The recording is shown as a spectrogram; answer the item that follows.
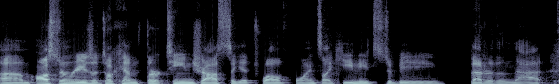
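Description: Here is a man with a plain, everyday voice. His medium pitch and fairly even intonation come at a moderate pace. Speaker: sports journalist guest. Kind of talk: casual sports chat.

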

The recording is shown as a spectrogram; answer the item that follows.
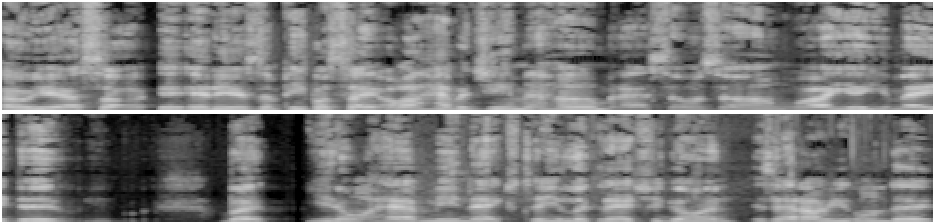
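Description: A man with a North Carolina accent and a very deep, low-pitched voice. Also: ordinary pitch variation. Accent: Southern US (North Carolina coastal). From US South, Outer Banks of North Carolina. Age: 60s. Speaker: heart attack survivor, car dealership owner. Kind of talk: casual interview. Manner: blunt, outspoken.

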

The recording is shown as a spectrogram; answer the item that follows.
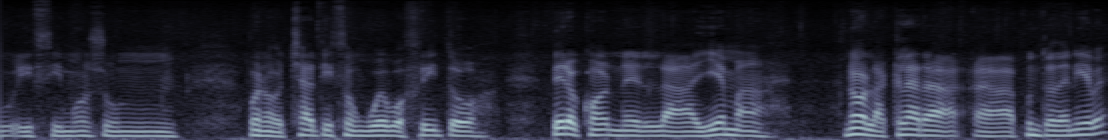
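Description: A man's medium-pitched voice, dark and mellow in tone, at a fairly slow pace with fairly even intonation, on a very clean recording with a silent background. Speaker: podcaster. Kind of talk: casual monologue. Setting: outdoors walking the dog. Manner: halting.

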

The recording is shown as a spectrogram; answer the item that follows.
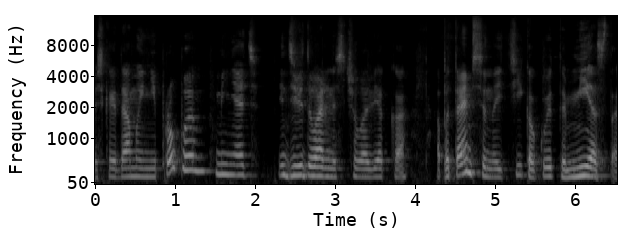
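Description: A woman's normal speaking voice at a medium pitch, with lively intonation at a fairly slow pace. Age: 20s. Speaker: psychologist, podcast co-host. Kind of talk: casual chat.

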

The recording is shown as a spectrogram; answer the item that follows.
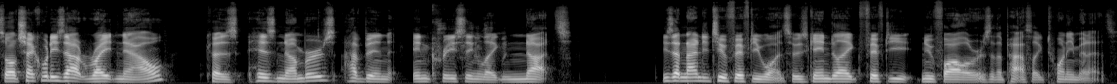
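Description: A man with a Canadian accent has an unremarkable speaking voice, medium in pitch, with ordinary pitch variation and a moderate pace. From Canada. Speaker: podcast co-host and travel videographer. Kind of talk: casual chat. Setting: studio.

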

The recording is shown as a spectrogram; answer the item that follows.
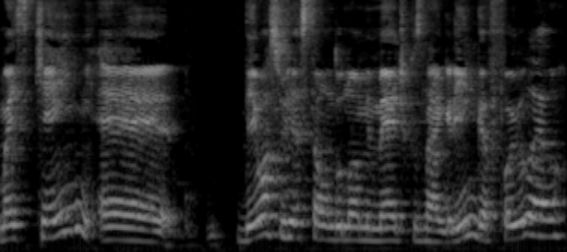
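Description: There is audible room echo as a man speaks in a high pitch with ordinary pitch variation. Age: 20s. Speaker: medical student. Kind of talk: casual chat.

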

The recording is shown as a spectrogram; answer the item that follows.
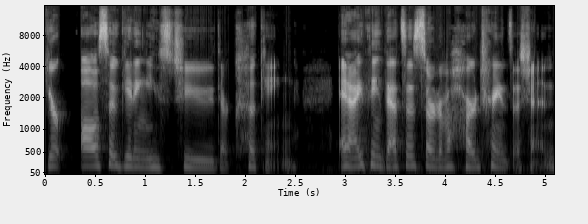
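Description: With a slight Southern US accent, a woman speaks at a moderate pace and medium pitch, her bright, sharp tone and fairly even intonation captured in a very clean recording with a silent background and a dry, close sound with no echo. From Southeast Texas. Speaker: podcast co-host. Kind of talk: casual chat.

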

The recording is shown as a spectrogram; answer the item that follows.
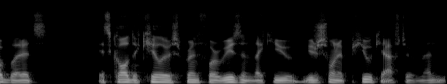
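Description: A man with a French Canadian accent at a fairly quick pace, fairly even intonation, a dry, close sound with no echo, and a very clean recording with a silent background. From Montreal, Canada. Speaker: celebrity fitness coach. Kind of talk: casual interview conversation. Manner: conversational, hesitant with fillers.

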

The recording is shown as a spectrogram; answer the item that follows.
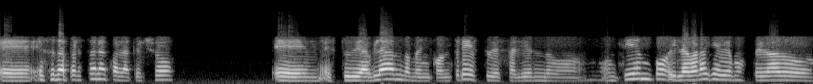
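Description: A woman talks at a moderate pace in an ordinary speaking voice. Her medium pitch shows ordinary pitch variation. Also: dry, close sound with no echo. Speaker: caller. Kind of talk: casual chat with radio host. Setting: phone call to radio show.

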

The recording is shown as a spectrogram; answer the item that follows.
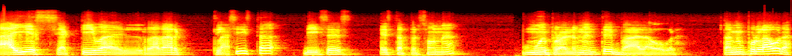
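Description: With a Mexican accent, a man at medium pitch talks at a fairly slow pace and uses lively intonation. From Mexico, another state. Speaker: podcast host. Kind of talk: casual chat.

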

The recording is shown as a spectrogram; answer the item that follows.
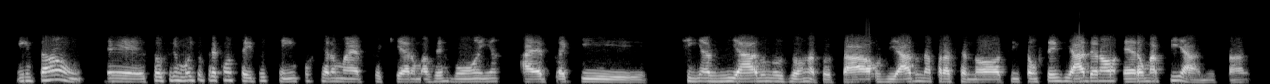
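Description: The man's pitch is fairly high, with ordinary variation. He keeps a moderate pace. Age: 20s. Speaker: dance teacher. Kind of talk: interview. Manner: halting.

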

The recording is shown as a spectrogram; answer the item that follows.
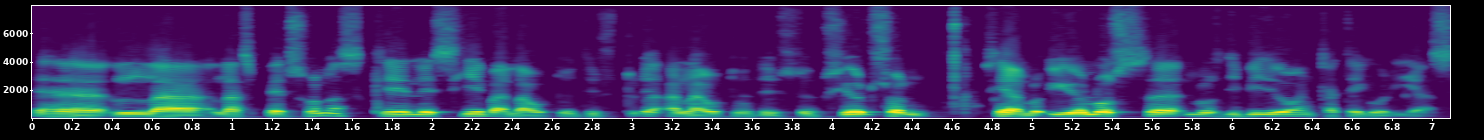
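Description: Speaking at a very slow pace with hardly any pauses, a man's medium-pitched voice has a dark, mellow tone. His loudness swings widely. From northern Morocco (Larache). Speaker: terrorism and radicalization expert. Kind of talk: interview. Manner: halting, many fillers and repetitions.

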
